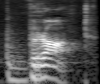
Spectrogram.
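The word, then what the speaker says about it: brought: ಬಿ ಓ ಟಿ ಬಾಟ್ ಬಾಟ್ ಹಾಗೆ ಇದು ತೆಗಿಬೇಕು ಬ್ರಾಟ್ ಬ್ರಾಟ್ ಇದು ಯು ಜಿ ಎಚ್ ಯು ಜಿ ಎಚ್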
